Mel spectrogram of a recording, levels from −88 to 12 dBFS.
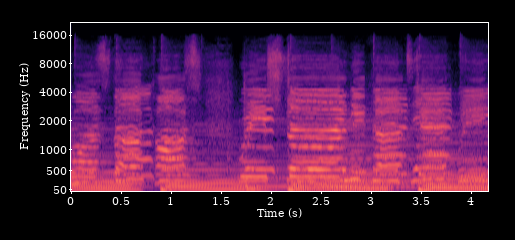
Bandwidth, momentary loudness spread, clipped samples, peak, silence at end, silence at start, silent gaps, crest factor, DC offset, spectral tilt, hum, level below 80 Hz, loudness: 16.5 kHz; 6 LU; under 0.1%; -4 dBFS; 0 s; 0 s; none; 16 dB; under 0.1%; -5 dB/octave; none; -30 dBFS; -20 LUFS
